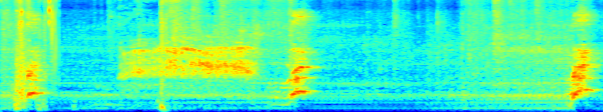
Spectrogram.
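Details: Seven-week-old husky puppies at play give three short, rising yelps, spaced nearly three seconds apart, with a brief broad hiss between the first two.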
